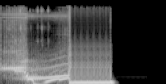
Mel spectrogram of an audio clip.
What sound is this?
Overdriven Synthetics
Overdriven glitch sound from repetitive clicks fed through distortion plug-ins and filters.
Thank you!
acid, bass, beep, buzz, computer, distorted, electronic, error, fuzz, glitch, noise, overdriven, synthetics, whirr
